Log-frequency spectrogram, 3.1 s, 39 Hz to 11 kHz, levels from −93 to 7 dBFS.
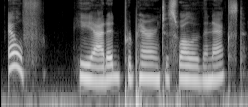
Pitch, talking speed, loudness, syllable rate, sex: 190 Hz, 155 wpm, -16 LUFS, 4.7 syllables/s, female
